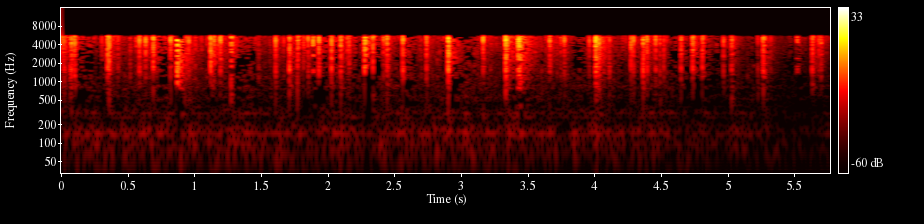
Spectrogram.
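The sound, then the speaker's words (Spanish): Fire burning and crackling, with dense, irregular pops and snaps that scatter unevenly over a low, faint rumble. “¿Qué escuchó? Claro, pareciera que es una quema.”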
